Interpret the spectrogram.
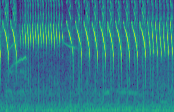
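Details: Yorkshire canary singing loudly: a few steep descending notes, a rapid high rattling trill, then a series of sharply falling whistles ending in another fast trill.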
